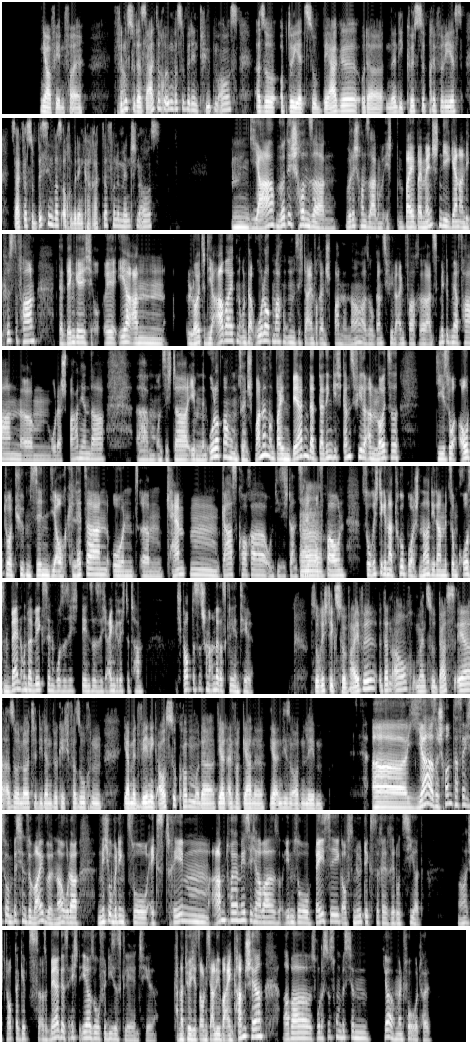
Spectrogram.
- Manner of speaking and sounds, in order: in English: "Survival"; in English: "basic"
- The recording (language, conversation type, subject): German, podcast, Was fasziniert dich mehr: die Berge oder die Küste?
